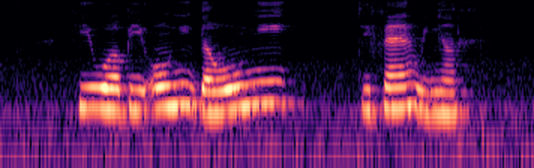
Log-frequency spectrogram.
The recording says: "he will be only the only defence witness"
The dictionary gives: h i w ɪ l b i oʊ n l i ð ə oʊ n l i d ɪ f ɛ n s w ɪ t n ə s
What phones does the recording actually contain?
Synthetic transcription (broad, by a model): h i w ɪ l b i oʊ n l i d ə oʊ n l i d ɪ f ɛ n w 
